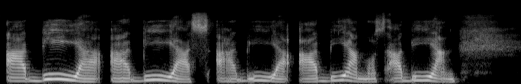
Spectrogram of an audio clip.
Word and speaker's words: había: When you're reading it, if it goes into the imperfecto, it's había, habías, había, habíamos, habían. You can read, but when you're listening for it, that H is silent.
